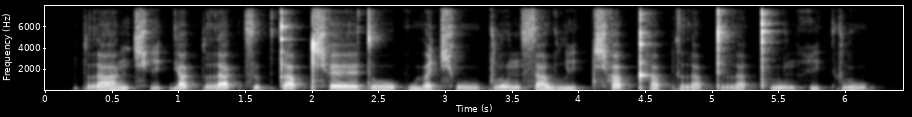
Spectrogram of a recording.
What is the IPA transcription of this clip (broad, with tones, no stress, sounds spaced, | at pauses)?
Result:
p r aː˨˩ ŋ t͡ɕʰ i˦˥ t̚ j a˨˩ k̚ p r a˦˥ k̚ s ɯ˨˩ k̚ t a˥˩ p̚ t͡ɕʰ ɛː˧ t oː˨˩ k w ɯ˦˥ a̯ t͡ɕʰ uː˦˥ k l o˦˥ n s a˧ w l i˥˩ t̚ t͡ɕʰ a˥˩ p̚ kʰ a˦˥ p̚ k r a˨˩ p̚ t r a˨˩ t̚ pʰ l u˨˩ n h i˦˥ t̚ k l u˥˩ k̚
